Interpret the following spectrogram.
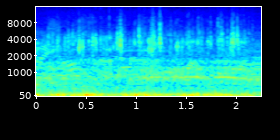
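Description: Outdoor ambience beside a cross-country course: a steady low rumble with crackle, and faint spectators' voices.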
